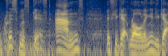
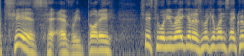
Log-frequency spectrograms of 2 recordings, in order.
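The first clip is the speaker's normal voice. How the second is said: ordinary delivery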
